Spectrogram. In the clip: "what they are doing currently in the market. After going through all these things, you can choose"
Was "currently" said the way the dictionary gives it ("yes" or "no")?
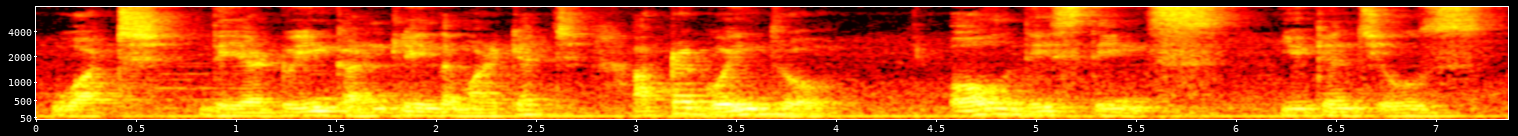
yes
